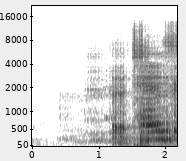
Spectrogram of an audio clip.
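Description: A short near-silent pause, then a person's voice starts about a second in and grows louder.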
